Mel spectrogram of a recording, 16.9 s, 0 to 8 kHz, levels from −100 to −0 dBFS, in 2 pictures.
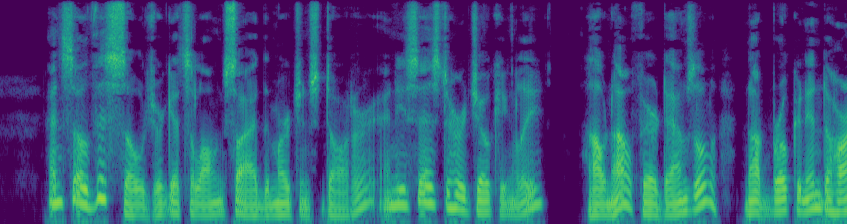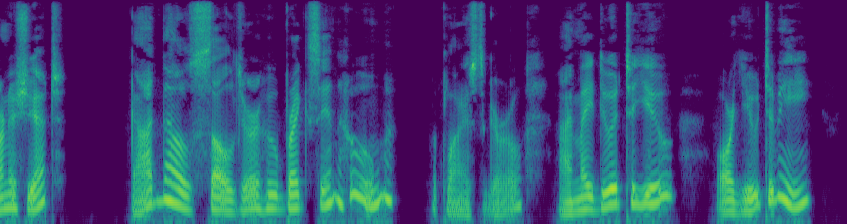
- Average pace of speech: Yes, average, 160 wpm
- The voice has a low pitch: Yes, low, 125 Hz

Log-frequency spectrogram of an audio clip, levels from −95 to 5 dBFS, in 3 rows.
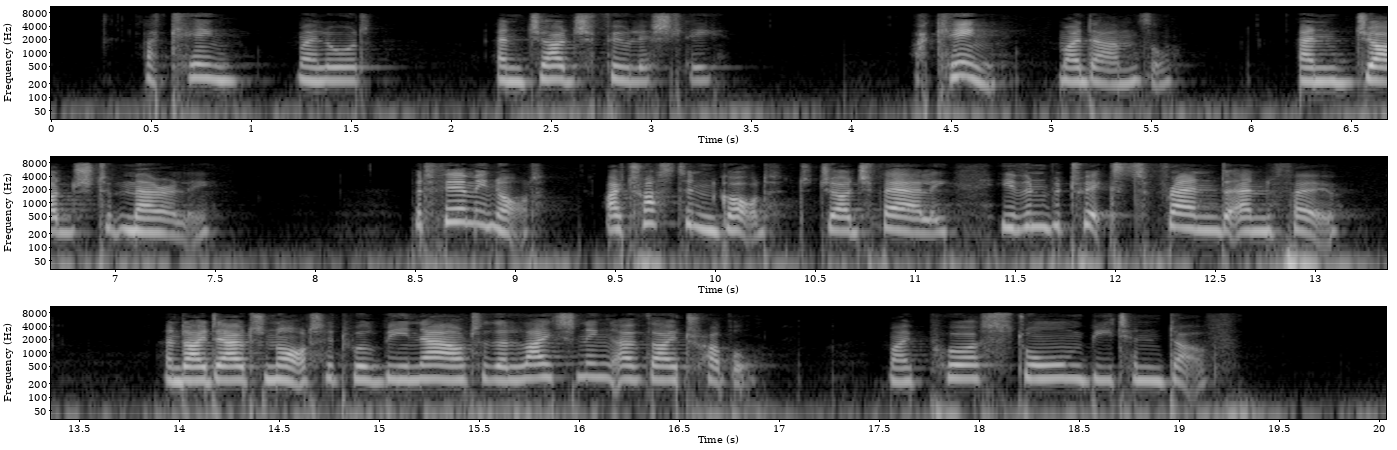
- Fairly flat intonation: Yes, narrow, 2.2 semitones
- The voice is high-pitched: Yes, high, 245 Hz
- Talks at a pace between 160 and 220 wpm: No, average, 145 wpm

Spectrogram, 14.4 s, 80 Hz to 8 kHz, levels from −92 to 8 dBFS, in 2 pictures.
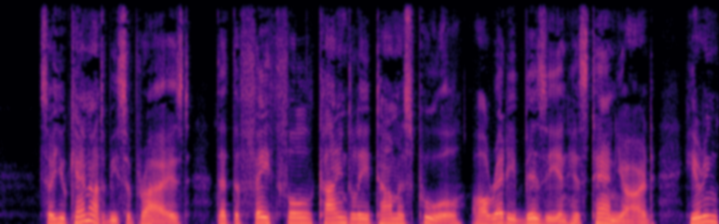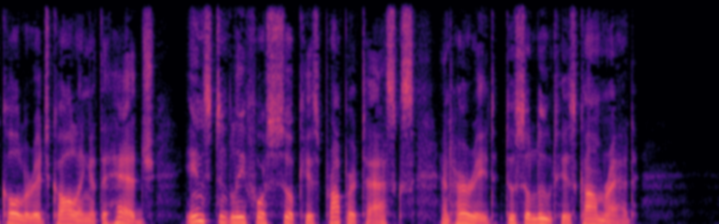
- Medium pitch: Yes, medium, 145 Hz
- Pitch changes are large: Yes, wide, 5.7 semitones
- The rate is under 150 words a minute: Yes, average, 140 wpm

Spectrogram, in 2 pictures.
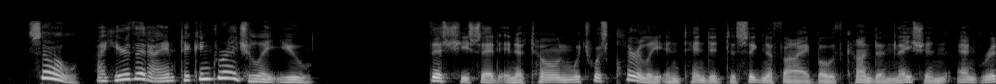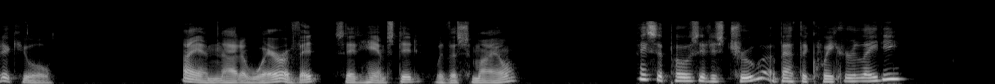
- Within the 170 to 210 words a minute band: No, slow, 135 wpm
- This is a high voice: No, low, 110 Hz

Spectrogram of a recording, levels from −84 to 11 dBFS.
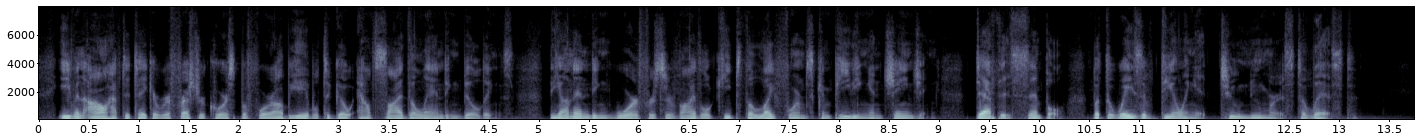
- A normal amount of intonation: Yes, average, 3.7 semitones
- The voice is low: Yes, low, 105 Hz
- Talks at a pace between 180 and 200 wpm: Yes, average, 190 wpm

